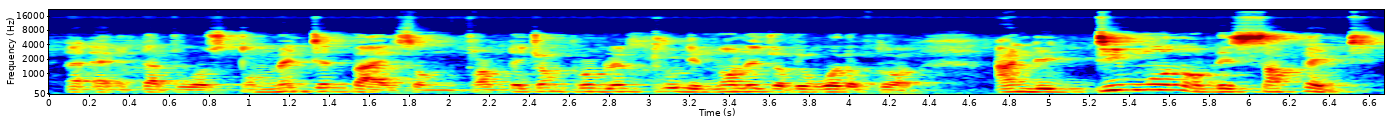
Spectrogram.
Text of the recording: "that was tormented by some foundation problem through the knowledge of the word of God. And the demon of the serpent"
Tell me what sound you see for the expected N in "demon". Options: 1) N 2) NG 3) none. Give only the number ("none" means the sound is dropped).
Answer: 1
